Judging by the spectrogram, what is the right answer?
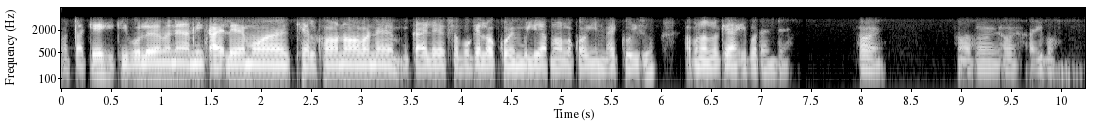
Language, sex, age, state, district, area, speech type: Assamese, male, 18-30, Assam, Charaideo, rural, conversation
